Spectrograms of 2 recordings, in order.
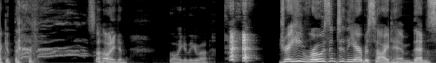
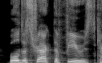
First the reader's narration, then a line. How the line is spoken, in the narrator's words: Kaladin shouted to Adolin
